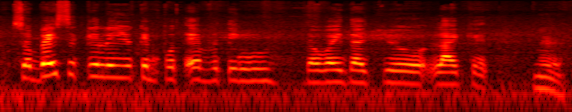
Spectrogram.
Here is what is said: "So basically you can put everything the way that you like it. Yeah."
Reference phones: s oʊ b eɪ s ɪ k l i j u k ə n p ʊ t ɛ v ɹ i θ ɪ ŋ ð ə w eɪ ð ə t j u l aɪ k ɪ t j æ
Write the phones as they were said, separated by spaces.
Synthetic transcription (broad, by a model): s oʊ b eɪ s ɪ k l i j u k ə n p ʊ t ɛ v ɹ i t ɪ ŋ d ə w eɪ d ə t j u l aɪ k ɪ t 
